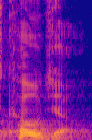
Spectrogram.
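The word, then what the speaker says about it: Kodjoe: Boris Kojo.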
